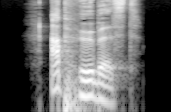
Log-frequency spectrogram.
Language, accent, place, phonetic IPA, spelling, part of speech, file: German, Germany, Berlin, [ˈapˌhøːbəst], abhöbest, verb, De-abhöbest.ogg
- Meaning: second-person singular dependent subjunctive II of abheben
